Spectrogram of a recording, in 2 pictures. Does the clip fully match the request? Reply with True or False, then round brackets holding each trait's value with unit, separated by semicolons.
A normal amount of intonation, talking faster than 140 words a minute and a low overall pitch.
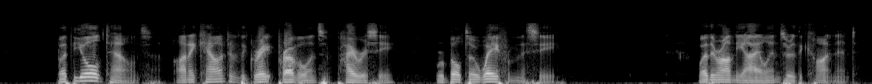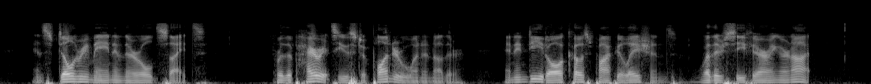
True (4.0 semitones; 170 wpm; 100 Hz)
